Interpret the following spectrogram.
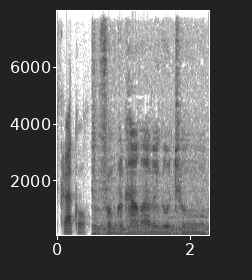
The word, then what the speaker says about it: Kraków: to pull it now I'm going to Cracow didn't even know how to pronounce the name of the city its Krakow from Kahala we'll go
